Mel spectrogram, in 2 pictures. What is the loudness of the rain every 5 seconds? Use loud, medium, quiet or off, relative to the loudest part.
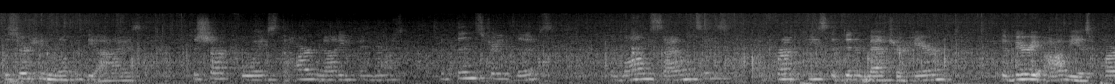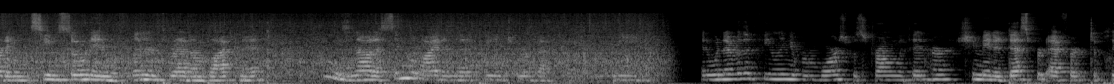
loud, loud, loud, loud, off.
